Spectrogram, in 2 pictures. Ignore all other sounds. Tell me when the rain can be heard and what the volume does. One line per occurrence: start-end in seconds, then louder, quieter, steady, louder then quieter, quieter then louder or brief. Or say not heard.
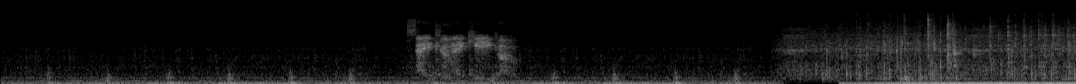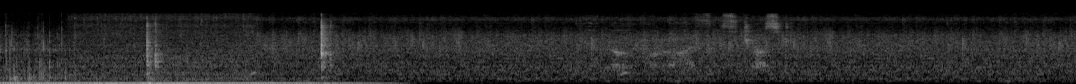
0.0-21.4 louder.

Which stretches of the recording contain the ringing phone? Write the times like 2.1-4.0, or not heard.
not heard.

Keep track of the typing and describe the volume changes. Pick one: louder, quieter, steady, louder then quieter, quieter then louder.
quieter then louder.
